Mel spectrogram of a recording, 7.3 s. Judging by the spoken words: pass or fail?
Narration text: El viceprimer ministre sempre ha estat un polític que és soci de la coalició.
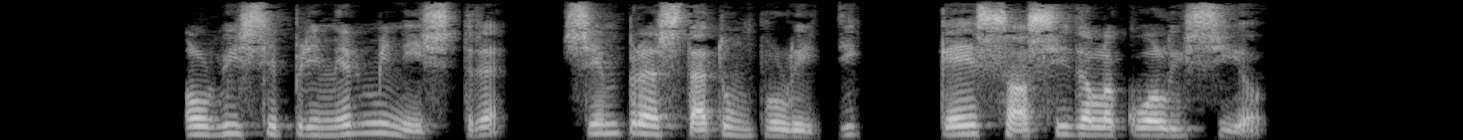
pass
